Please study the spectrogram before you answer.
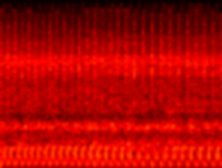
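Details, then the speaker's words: Small single-cylinder water-pump engine converted to LPG via a hole drilled in the intake before the carburetor, gas adjusted until steady, then revved to test mixture: even beat about twelve pulses a second, no faltering; normal running. "พอปรับได้ที่แล้วก็เครื่องเริ่มนิ่งแล้วนะครับทำการเล่นเครื่องนิดนึงก่อนนะ"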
